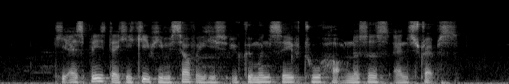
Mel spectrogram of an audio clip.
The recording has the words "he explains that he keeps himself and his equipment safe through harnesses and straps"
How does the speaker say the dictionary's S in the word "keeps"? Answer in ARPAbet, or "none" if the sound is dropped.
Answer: none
